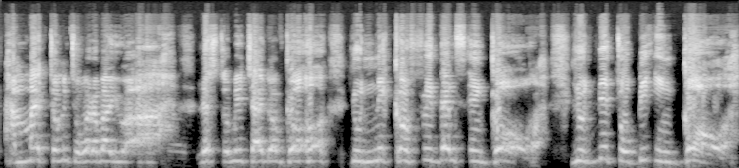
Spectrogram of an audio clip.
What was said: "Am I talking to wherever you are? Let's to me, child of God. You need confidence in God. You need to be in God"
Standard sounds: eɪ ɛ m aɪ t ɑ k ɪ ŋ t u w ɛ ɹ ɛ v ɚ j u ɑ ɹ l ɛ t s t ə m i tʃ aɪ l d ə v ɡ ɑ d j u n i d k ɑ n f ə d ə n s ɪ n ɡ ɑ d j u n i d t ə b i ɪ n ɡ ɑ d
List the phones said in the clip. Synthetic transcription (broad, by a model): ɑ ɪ m aɪ t ɑ k ɪ ŋ t u w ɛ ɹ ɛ v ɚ j u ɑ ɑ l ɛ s t ə m i tʃ aɪ l d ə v ɡ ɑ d j u n i d k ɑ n f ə d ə n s ɪ n ɡ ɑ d j u n i d t ə b i ɪ n ɡ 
